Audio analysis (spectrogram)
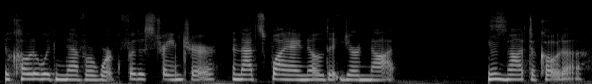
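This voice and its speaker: A woman roleplaying as a tabletop player in a hesitant, deliberate way. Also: fairly high pitch, flat delivery, gravelly, dry recording. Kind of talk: improvised in-character roleplay.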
